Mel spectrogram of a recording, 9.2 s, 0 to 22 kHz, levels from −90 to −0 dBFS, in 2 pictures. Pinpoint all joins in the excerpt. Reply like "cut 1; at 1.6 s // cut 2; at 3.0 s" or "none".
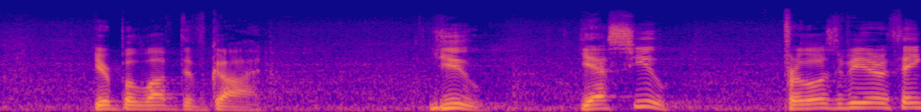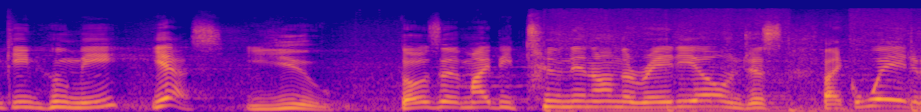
cut 1; at 3.9 s // cut 2; at 6.4 s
